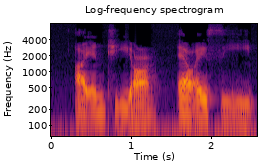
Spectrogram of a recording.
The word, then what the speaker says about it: interlace: And therefore, INTERLACE pronounced as interlace.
